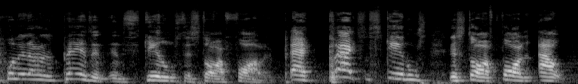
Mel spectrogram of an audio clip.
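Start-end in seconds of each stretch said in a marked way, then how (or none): none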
